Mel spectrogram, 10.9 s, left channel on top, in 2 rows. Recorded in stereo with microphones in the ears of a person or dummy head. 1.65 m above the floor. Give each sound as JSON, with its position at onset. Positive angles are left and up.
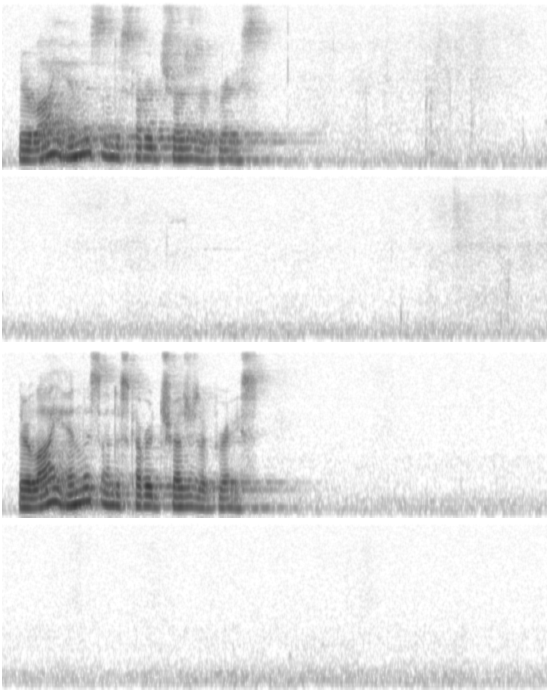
{"t": 0.2, "sound": "a man speaking", "side_deg": -20, "distance_m": 0.6}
